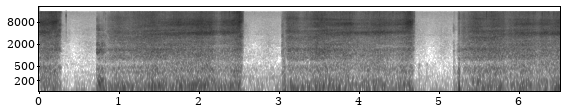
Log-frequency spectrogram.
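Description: Fingertips rub and squeeze the surface of a small white polystyrene (styrofoam) foam box held in both hands, making a bright, hissing, squeaky friction sound. The rubbing comes in three long passes separated by brief quiet pauses.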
